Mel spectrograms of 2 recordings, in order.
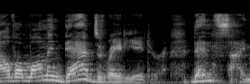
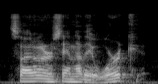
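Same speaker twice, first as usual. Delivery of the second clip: plain reading voice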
